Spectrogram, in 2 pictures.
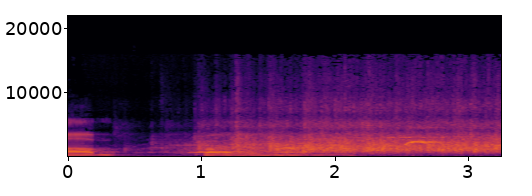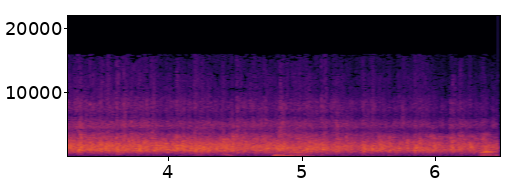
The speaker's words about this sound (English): Pause for applause.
